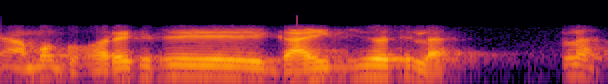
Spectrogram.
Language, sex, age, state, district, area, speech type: Odia, male, 45-60, Odisha, Dhenkanal, rural, conversation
